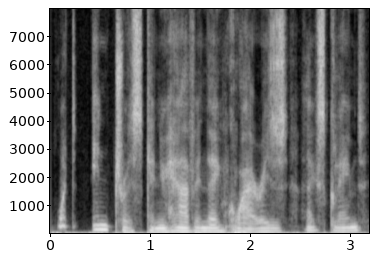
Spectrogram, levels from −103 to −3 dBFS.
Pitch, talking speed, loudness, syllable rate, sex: 115 Hz, 190 wpm, -19 LUFS, 5.8 syllables/s, male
